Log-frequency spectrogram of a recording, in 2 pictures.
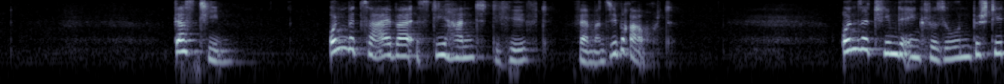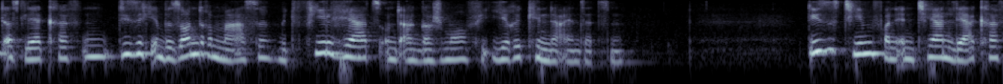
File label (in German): normale Sprache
